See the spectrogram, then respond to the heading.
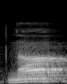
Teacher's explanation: یہ الف مدہ ہے، 2 حرکات لمبا ہے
